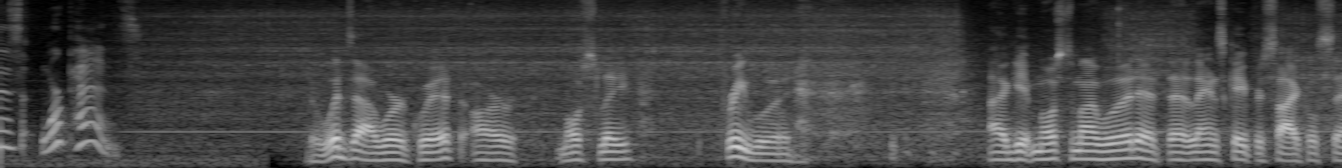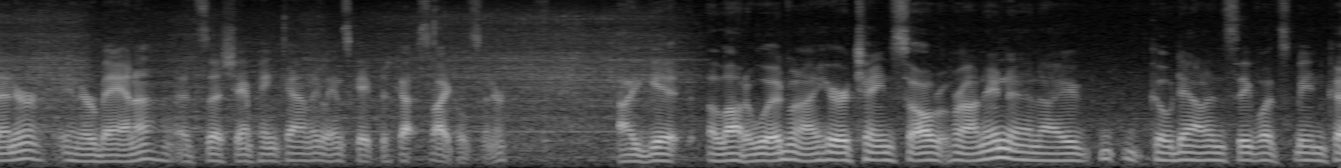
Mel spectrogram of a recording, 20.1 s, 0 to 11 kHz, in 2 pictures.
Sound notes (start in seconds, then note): 5.9 laughing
